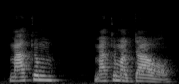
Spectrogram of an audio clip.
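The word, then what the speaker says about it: Malcolm McDowell: um malcolm malcolm mcdonald mcdonald i couldn't even pronounce malcolm michael mcdowell there you go i don't know why i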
